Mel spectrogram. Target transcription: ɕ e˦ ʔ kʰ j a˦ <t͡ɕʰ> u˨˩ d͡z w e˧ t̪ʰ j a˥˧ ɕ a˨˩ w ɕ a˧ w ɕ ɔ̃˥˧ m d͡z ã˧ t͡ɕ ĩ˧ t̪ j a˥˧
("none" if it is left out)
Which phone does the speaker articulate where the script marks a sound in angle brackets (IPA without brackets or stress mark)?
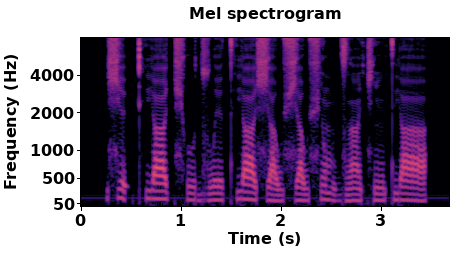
t͡ɕʰ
